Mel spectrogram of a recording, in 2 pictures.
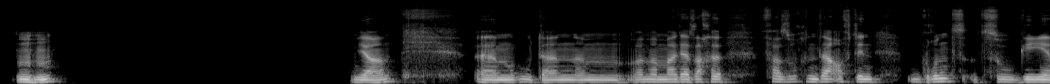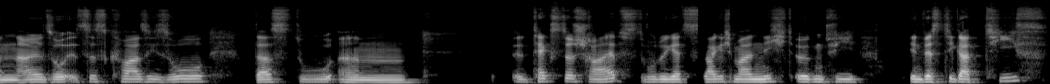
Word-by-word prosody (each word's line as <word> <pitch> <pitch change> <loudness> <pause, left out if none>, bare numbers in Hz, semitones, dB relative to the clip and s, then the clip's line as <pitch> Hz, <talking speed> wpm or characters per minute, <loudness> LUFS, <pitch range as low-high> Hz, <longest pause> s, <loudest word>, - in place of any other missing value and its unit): Mhm. 115 +3 +2 2.8
Ja. 105 +3 +2 0.8
Ähm, 105 -1 +2
gut, 115 -2 -5
dann, 105 0 +1
ähm, 105 +1 -1
wollen 115 0 -3
wir 115 -1 +1
mal 115 +1 +2
der 115 0 +2
Sache 120 0 -2 0.3
versuchen, 130 0 -4
da 125 0 +2
auf 130 +1 -5
den 120 -2 0 0.4
Grund 135 +4 0 0.3
zu 115 -2 -4
gehen. 110 -1 +3
Also, 115 +2 +2
ist - - -5
es 130 -1 -6
quasi 125 -1 -1
so, 130 +3 -1 0.4
dass 115 +1 0
du, 115 0 -4
ähm, 105 -2 0 0.9
äh, 120 -1 -5
Texte 140 +4 0
schreibst, 130 0 -2
wo 120 0 -2
du 120 - +2
jetzt, 120 0 +2
sage 120 0 +1
ich 125 - -6
mal, 120 0 +4
nicht 130 +2 +2
irgendwie 120 -2 0 0.5
investigativ 125 +6 +2
120 Hz, 110 wpm, -23 LUFS, 110-125 Hz, 2.8 s, mal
